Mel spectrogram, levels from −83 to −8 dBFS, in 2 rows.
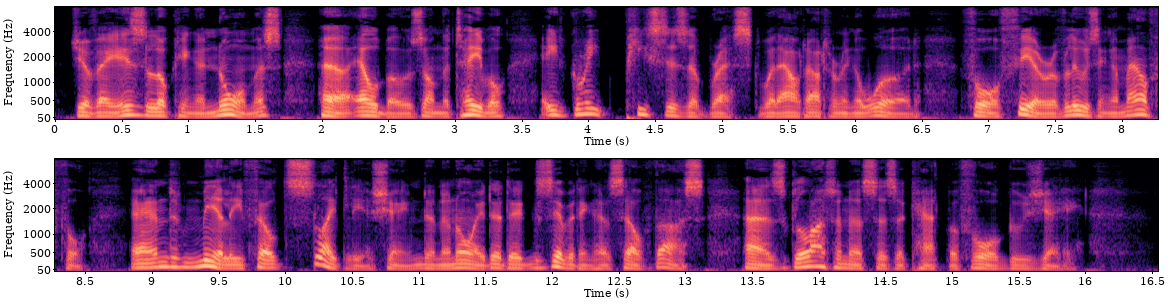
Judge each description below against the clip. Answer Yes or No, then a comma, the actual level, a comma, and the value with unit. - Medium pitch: No, very low, 90 Hz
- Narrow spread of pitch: No, average, 4.4 semitones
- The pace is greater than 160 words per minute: No, average, 150 wpm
